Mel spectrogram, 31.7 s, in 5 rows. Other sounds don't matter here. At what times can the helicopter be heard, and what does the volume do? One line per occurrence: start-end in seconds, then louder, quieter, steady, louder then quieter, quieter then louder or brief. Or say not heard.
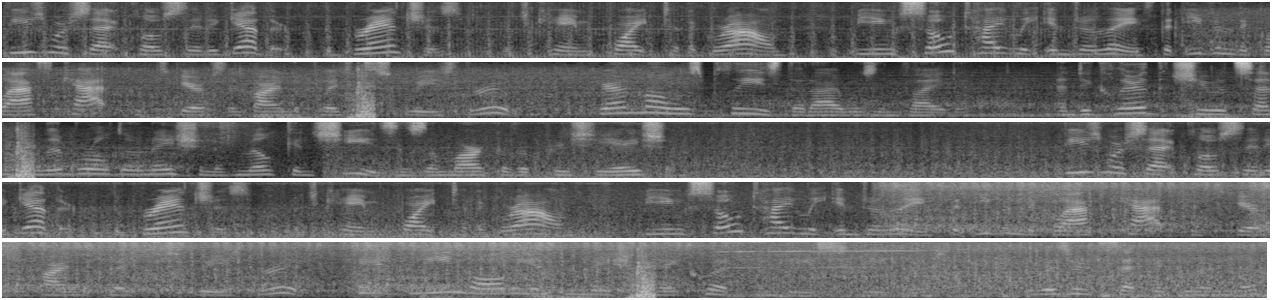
0.0-31.6 louder.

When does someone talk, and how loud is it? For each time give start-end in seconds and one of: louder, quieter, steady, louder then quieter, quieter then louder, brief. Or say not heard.
0.0-16.1 steady
17.9-31.6 steady.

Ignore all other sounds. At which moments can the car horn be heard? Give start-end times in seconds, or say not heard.
not heard.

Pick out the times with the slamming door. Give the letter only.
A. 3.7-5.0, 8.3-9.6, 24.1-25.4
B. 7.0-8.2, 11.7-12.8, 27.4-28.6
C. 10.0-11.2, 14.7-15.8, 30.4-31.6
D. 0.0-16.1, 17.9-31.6
B.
